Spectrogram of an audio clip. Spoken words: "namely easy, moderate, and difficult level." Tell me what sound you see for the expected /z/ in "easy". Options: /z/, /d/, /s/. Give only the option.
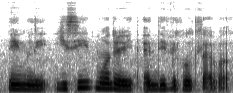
/s/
